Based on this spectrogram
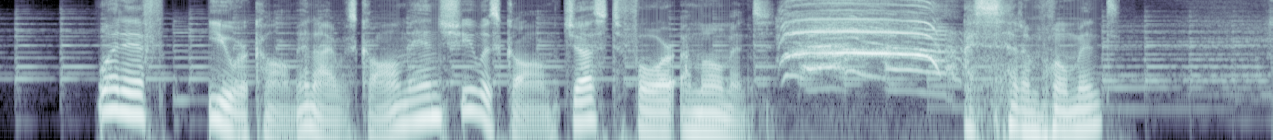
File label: money voice; what if we were calm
